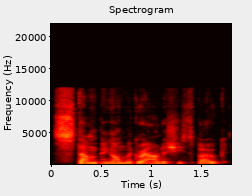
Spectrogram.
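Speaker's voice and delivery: ordinary delivery, nothing marked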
